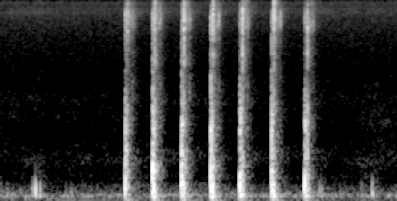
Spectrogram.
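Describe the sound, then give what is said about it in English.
Seven sharp knocks on a wooden door, the second door on the left off the open hallway of Mrs. DuBose's house, land in a quick, steady rhythm, fairly loud against a quiet background with no talking. “Jem, armed with Ivanhoe and full of superior knowledge, knocked at the second door on the left.”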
